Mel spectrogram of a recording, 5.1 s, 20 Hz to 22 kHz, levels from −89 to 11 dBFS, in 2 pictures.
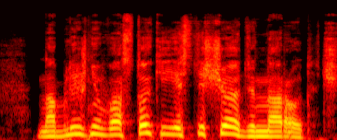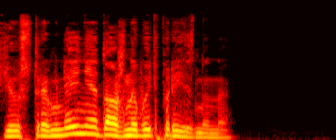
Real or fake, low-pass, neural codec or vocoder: fake; 14.4 kHz; vocoder, 44.1 kHz, 128 mel bands, Pupu-Vocoder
